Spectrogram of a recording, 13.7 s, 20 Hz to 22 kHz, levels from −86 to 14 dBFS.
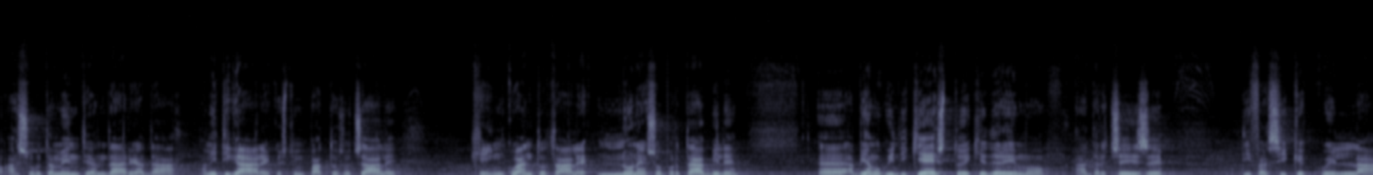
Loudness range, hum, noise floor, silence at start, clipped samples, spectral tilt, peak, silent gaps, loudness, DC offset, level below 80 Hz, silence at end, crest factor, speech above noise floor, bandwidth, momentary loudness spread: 3 LU; none; -59 dBFS; 0 s; under 0.1%; -4.5 dB/octave; -14 dBFS; none; -36 LUFS; under 0.1%; -66 dBFS; 0 s; 22 dB; 23 dB; over 20 kHz; 10 LU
